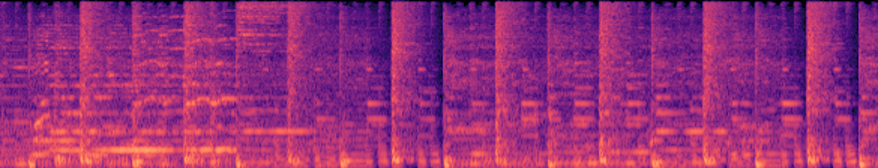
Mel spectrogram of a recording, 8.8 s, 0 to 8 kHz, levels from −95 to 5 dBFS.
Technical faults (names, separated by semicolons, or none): noise suppressor applied to music or sounds; sound cut by the noise suppressor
